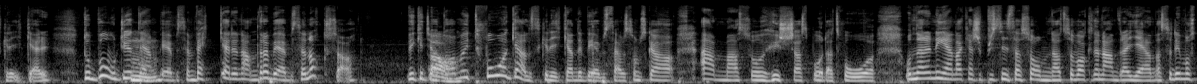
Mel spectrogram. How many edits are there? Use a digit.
0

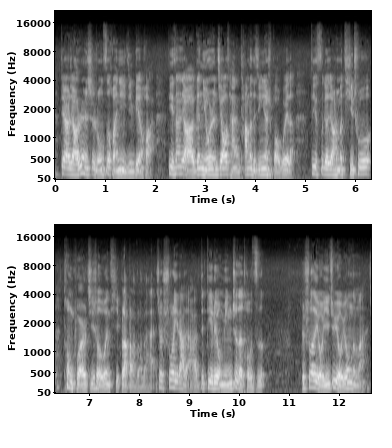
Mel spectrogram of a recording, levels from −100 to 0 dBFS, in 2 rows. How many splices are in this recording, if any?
1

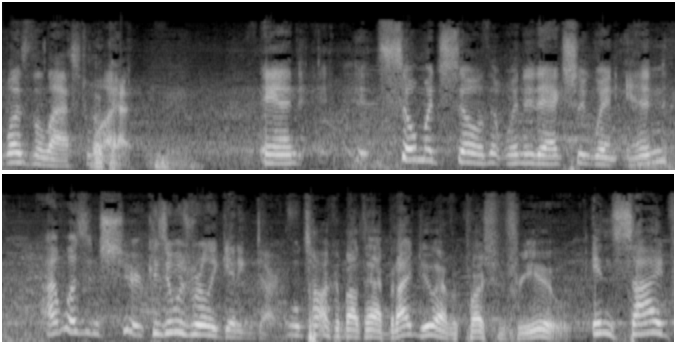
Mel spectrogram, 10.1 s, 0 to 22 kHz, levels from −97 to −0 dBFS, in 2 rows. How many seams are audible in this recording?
1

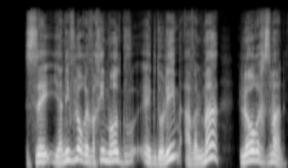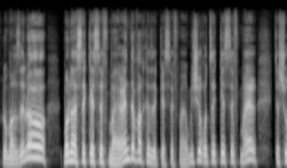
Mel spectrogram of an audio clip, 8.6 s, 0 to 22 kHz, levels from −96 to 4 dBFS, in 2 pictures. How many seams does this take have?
0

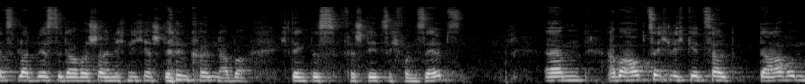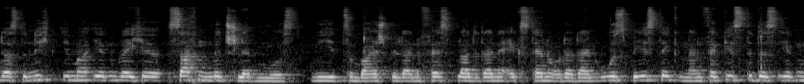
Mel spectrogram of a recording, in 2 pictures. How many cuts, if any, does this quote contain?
0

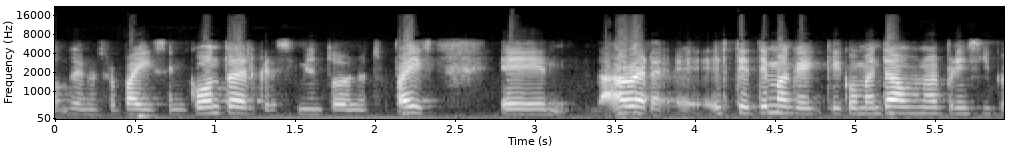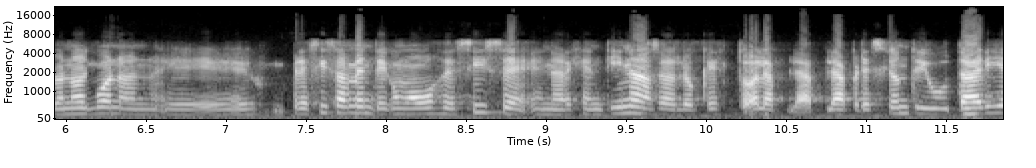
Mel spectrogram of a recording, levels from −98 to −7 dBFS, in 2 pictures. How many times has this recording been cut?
1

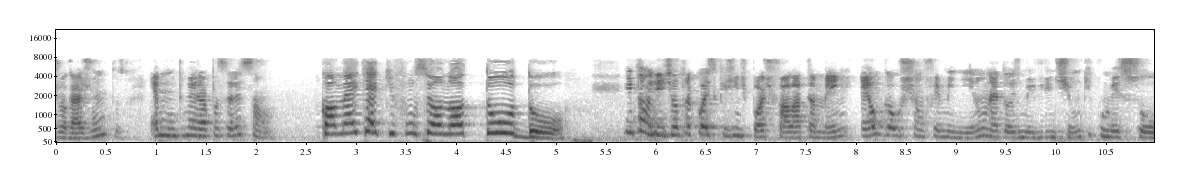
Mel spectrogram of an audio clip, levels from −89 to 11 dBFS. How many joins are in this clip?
1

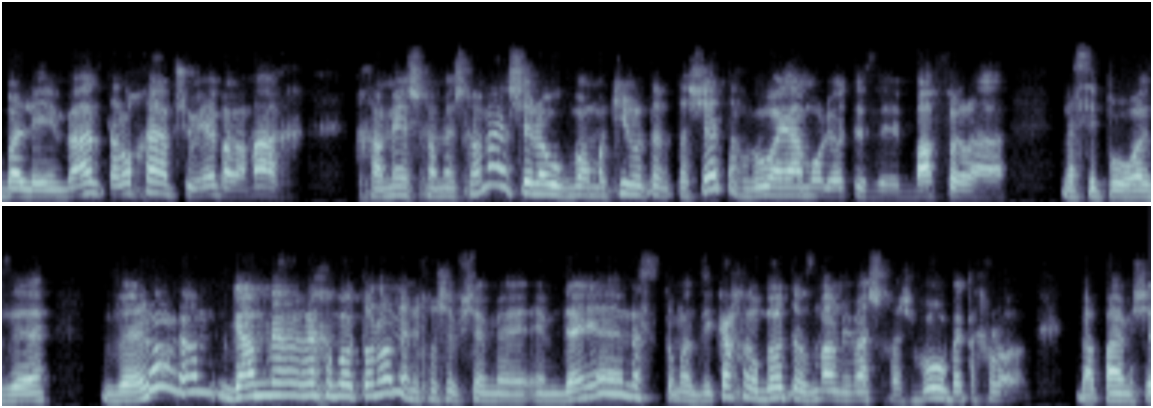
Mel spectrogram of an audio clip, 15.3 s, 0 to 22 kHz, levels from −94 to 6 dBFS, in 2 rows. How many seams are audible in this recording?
0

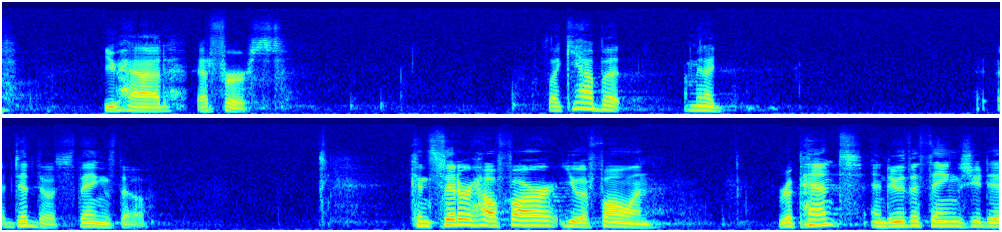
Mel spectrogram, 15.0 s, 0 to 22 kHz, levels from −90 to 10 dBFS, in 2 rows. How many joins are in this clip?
1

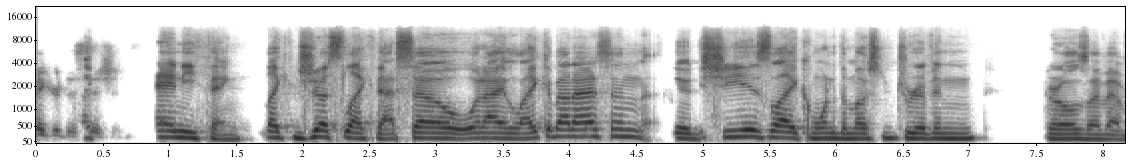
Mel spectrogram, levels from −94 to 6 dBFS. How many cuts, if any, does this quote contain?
2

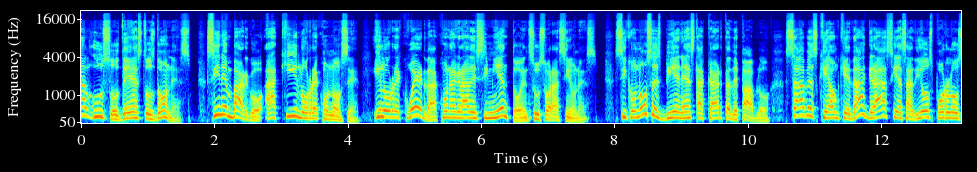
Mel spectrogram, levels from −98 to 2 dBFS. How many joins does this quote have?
2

